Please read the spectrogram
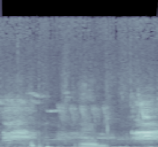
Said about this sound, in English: So this is the cries of rooks, which I don't think we've had on the podcast before.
